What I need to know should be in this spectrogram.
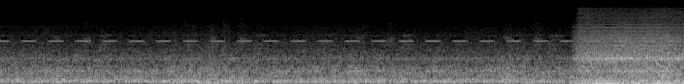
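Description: Jet engines hum low and muffled, as if heard from inside a cabin.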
